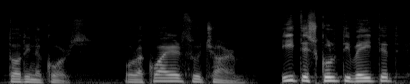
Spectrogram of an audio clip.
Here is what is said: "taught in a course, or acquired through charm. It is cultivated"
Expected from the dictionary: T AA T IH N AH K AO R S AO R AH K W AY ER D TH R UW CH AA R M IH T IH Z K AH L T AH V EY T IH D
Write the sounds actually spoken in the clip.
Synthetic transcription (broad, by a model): T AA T IH N AH K AO R S AO R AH K W AY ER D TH UW CH AA R M IH T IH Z K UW L T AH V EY T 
